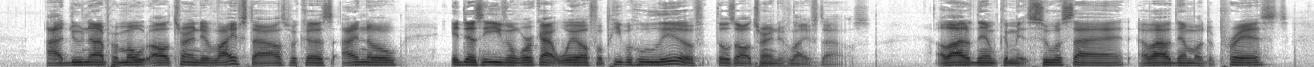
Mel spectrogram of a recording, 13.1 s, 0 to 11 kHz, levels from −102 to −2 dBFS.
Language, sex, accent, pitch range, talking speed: English, male, American, 95-120 Hz, 155 wpm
